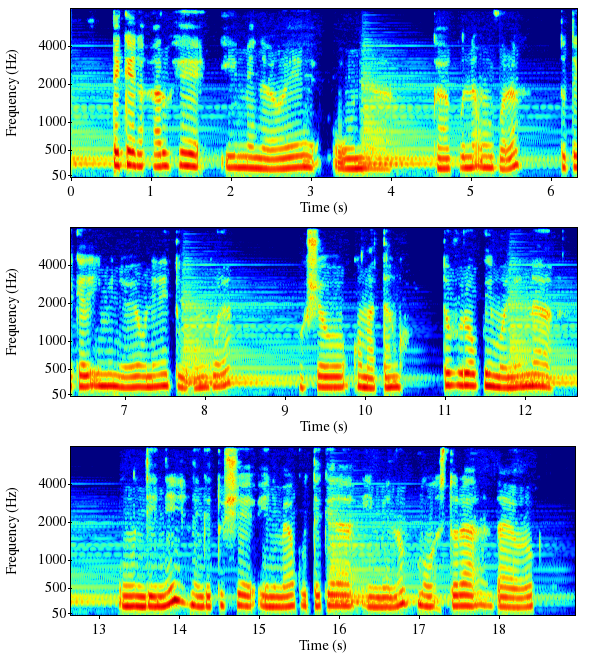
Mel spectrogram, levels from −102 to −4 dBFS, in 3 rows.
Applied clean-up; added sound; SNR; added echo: none; Piano; 17 dB; none.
